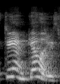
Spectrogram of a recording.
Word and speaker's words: Dan Gillies: Dan, it's Dan Gillies, right?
